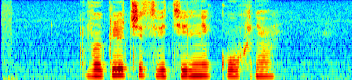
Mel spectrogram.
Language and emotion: Russian, neutral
